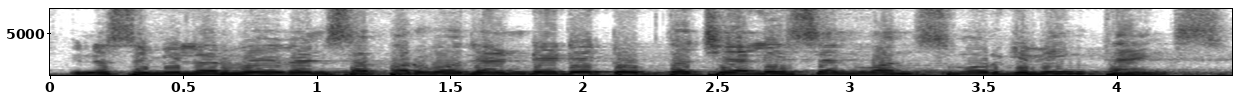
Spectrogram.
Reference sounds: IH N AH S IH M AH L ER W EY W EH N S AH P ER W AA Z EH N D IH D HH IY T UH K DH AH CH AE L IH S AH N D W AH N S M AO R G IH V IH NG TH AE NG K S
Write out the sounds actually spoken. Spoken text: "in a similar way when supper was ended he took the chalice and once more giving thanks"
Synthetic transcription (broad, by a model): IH N AH S IH M AH L ER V EY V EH N S AH P ER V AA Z EH N D IH D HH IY T UH K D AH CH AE L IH S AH N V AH N S M AO R G IH V IH NG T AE NG K S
